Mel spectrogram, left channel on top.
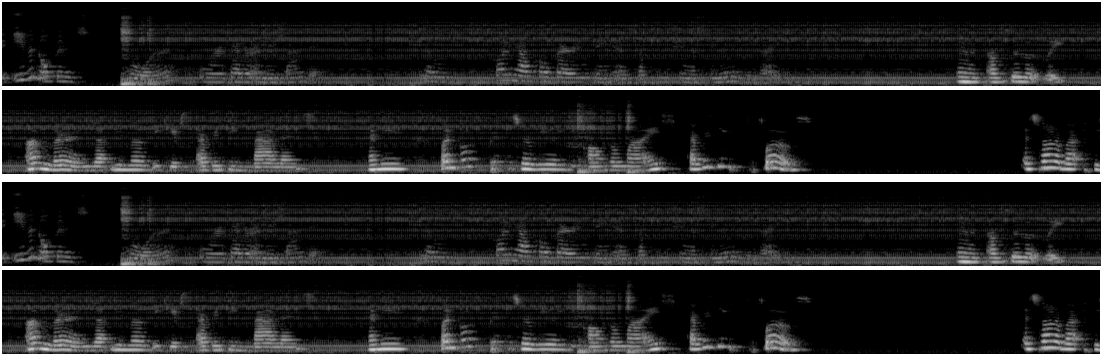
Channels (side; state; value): both; identical; correlation 1.00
